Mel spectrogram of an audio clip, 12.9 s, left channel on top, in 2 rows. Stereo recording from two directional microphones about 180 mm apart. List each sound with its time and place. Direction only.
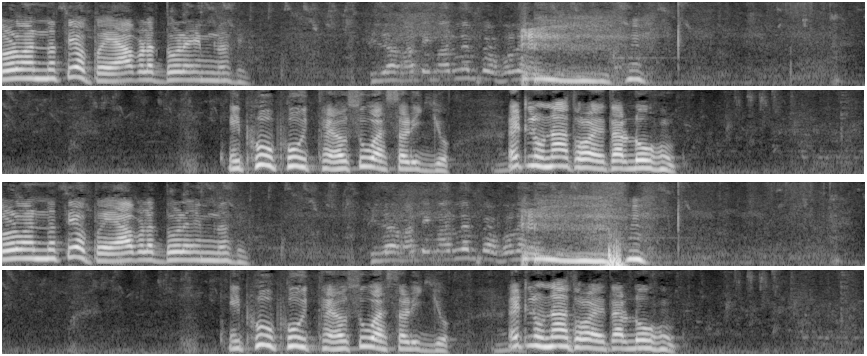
0.0 s speech: 5° right (ahead or behind)
3.8 s speech: 30° right (ahead or behind); by 5.1 s 55° right (ahead or behind)
8.1 s speech: 20° left (ahead or behind)
8.4 s speech: centre (ahead or behind)
10.2 s speech: 25° left (ahead or behind)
